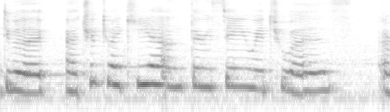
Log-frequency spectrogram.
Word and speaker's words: IKEA: actually you call it eeka in Swedish because I in English is pronounced e in Swedish so fun fact um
